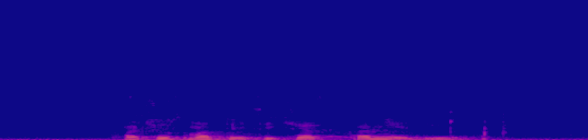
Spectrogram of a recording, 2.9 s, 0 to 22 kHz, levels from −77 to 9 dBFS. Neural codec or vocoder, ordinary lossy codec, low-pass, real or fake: codec, 16 kHz in and 24 kHz out, 2.2 kbps, FireRedTTS-2 codec; MP3, 48 kbps; 7.2 kHz; fake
